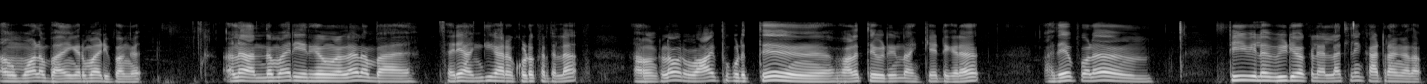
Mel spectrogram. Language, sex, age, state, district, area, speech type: Tamil, male, 18-30, Tamil Nadu, Kallakurichi, rural, spontaneous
